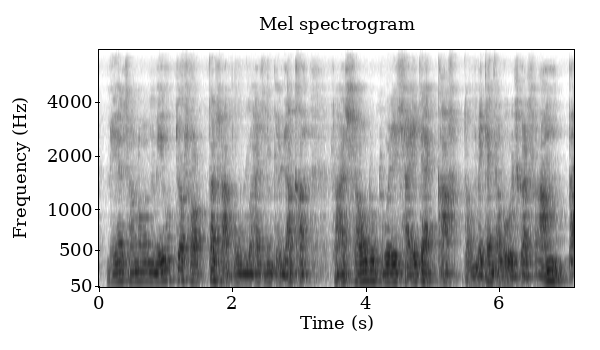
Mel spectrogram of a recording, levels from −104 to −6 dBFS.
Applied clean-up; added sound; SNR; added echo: none; none; none; reverberation time 0.5 s.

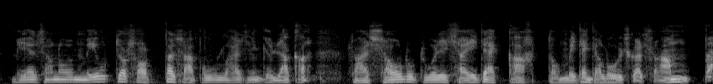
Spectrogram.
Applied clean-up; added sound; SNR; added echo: none; none; none; none.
